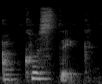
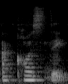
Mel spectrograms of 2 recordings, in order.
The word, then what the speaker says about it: acoustic: all right it's acoustic acoustic hindisha acoustic all right no no no it's not acoustic it's acoustic okay acoustic is used to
